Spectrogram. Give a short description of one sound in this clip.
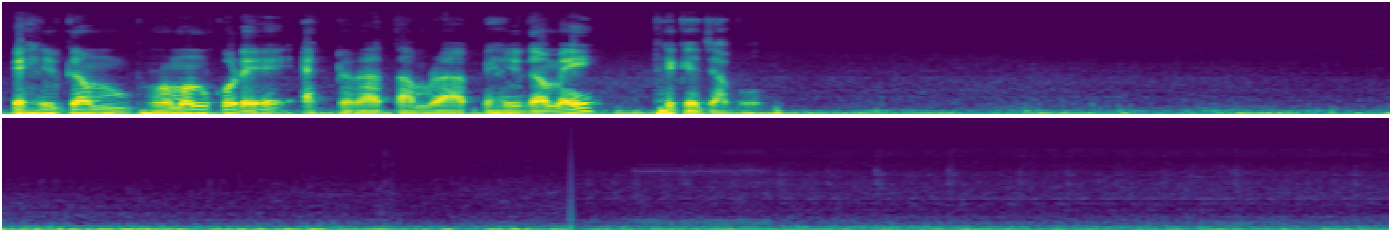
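A car engine rumbles low and steady from inside a moving car.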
